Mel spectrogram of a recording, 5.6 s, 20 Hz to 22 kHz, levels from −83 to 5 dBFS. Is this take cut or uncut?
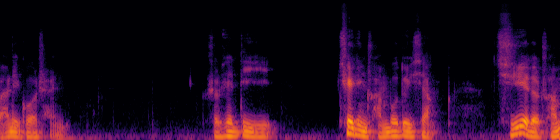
uncut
